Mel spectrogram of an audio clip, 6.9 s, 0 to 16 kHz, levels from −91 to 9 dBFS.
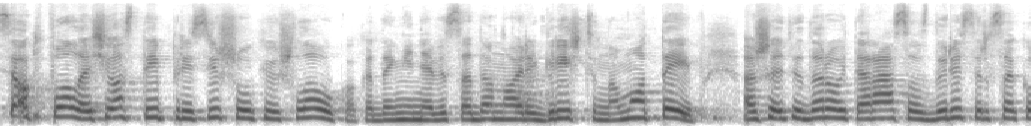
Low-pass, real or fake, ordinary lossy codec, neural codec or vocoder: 14.4 kHz; real; AAC, 64 kbps; none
